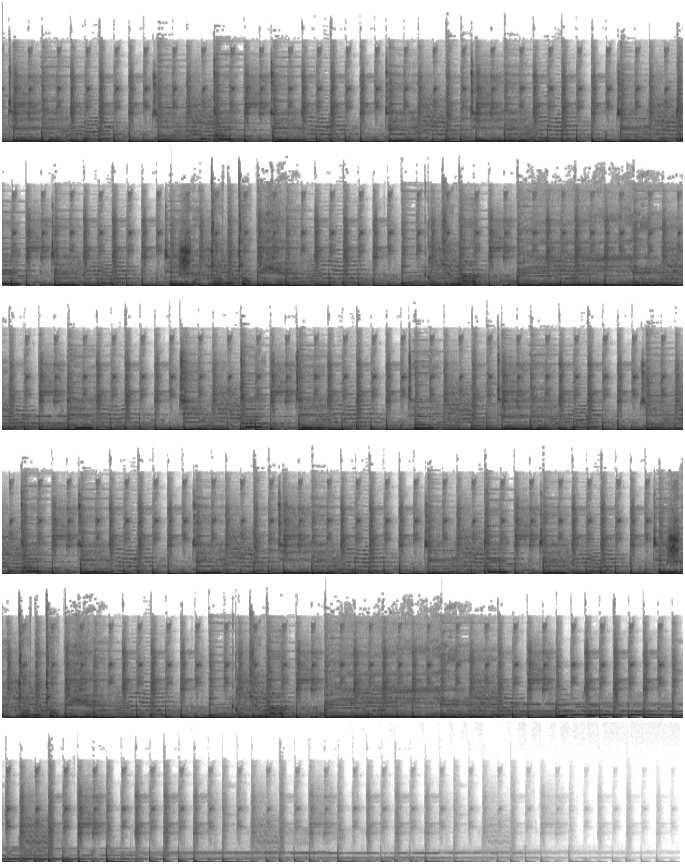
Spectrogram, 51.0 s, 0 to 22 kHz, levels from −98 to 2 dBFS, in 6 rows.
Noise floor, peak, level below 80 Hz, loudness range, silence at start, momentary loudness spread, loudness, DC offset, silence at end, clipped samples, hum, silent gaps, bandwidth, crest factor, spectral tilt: -60 dBFS; 0 dBFS; -18 dBFS; 5 LU; 0 s; 7 LU; -16 LUFS; under 0.1%; 2.7 s; under 0.1%; none; none; 18.5 kHz; 14 dB; -4.5 dB/octave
